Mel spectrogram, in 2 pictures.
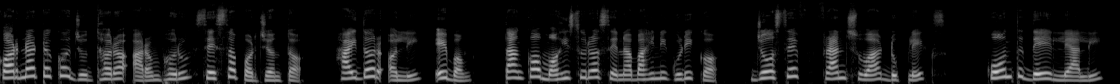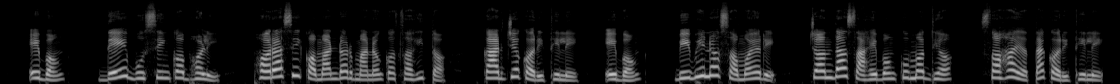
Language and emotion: Odia, neutral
